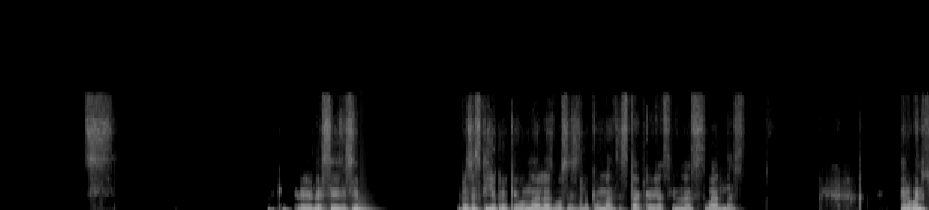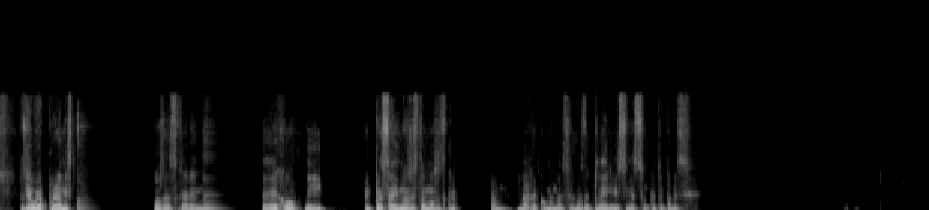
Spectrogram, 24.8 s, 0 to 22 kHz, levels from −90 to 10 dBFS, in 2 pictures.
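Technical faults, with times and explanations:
4.79–6.13 s and 13.45–14.47 s, call audio freeze: At each point the sound stalls. The last moment is stretched into a buzzy tail that fades, and then there is silence, about 0.96 s of it in the first freeze and 0.73 s in the second. Playback then resumes exactly where it stopped. Nothing is lost, but 1.32 s and 1.00 s of delay are added, which fits packets that were likely held up until the buffer ran dry. On a spectrogram the last harmonics smear sideways and decay into a blank band. On the waveform a decaying stretch gives way to a flat line.
11.53–13.28 s, jitter buffer speed-up: Speech here runs at about 151% of normal rate with its pitch unchanged, so it sounds hurried. Roughly a second of audio disappears as the receiver trims many small pitch-period slices in succession to drain excess buffered delay, probably after late packets arrived in a clump. 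On a spectrogram the syllables are compressed horizontally while the harmonic spacing holds steady. The waveform shows tightly packed cycles with no gaps.
15.15–15.91 s and 18.45–18.96 s, long network dropout: In both spots the sound continues as a fading buzz. Silence follows, about 0.38 s and 0.39 s respectively. Speech then returns further along, with about 0.74 s and 0.50 s of content gone for good. This fits packets that likely never arrived, with concealment covering the hole. A spectrogram shows a smeared decaying tail, an empty gap, and a hard restart. The waveform shows a shrinking envelope, a flat line, and an abrupt onset.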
